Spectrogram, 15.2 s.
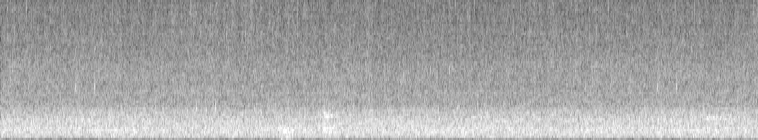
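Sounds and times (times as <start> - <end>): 
rain: 0.0 - 15.1.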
